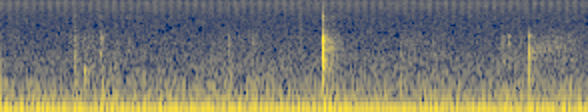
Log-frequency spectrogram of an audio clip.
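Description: A few sparse keyboard taps sound over steady background hum while text is entered into a spreadsheet cell, with one sharper click standing out in the middle.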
